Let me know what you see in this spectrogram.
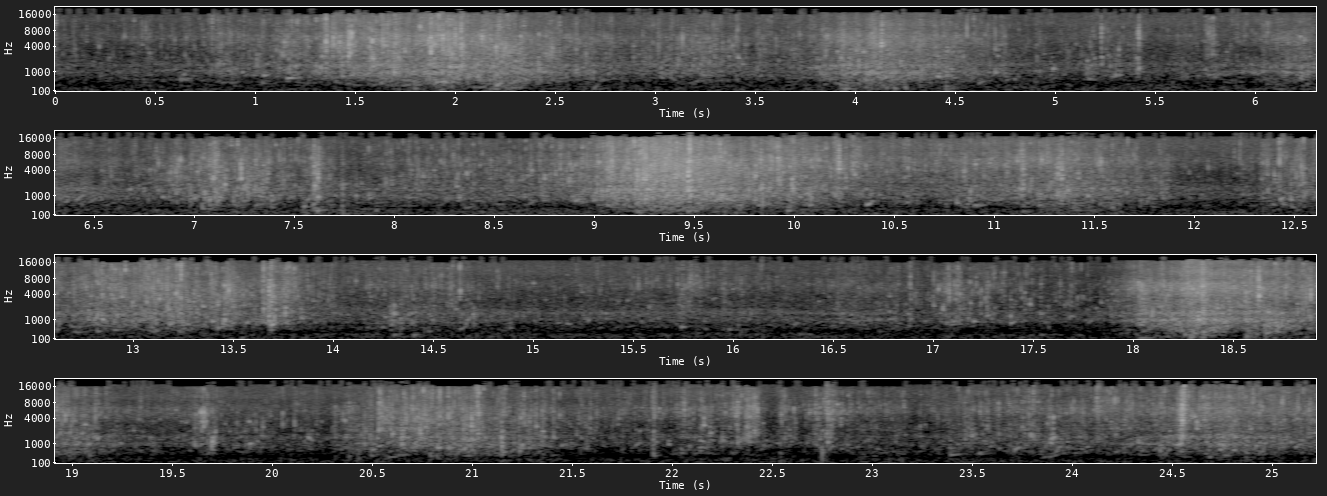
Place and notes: rijeka, preluka, sea, waves, rocks
Opatija, Croatia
